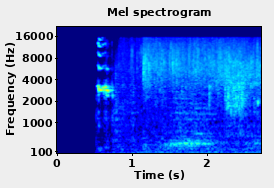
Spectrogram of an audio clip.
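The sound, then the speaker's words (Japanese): Hot water runs from a tap, opening with a brief squeak as it turns on, then settling into a faint, steady hiss of flowing water. “お湯出して。”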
